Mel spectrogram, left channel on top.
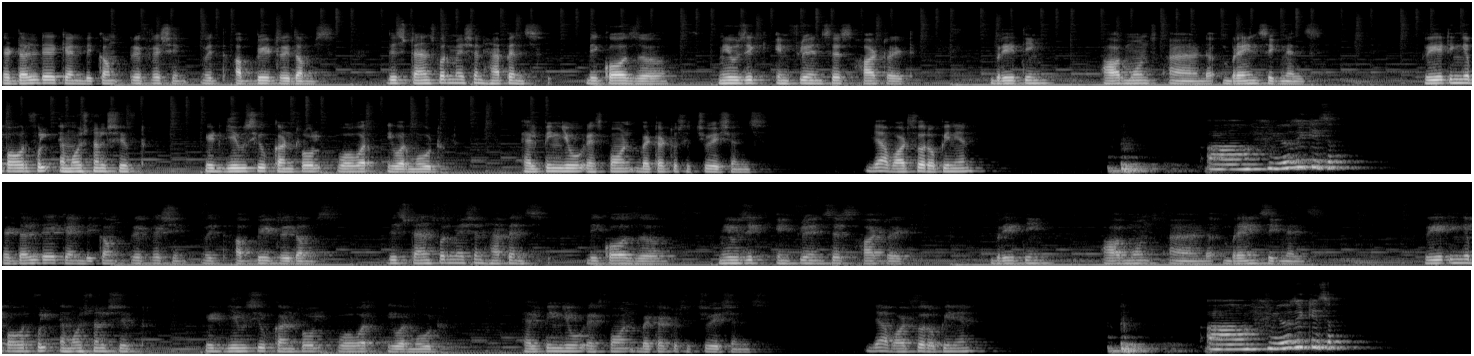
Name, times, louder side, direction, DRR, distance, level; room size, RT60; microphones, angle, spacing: voice 1, 0.0-3.3 3.8-5.4 5.8-6.7 7.2-9.0 9.9-10.5 11.0-13.2 14.2-16.0 16.7-19.1 19.9-22.3 23.3-24.4, left 7 dB, 55° left, 13 dB, 0.3 m, -22 dB
sound 1, 1.1-20.3, left 1 dB, 90° left, 1.1 m, -40 dB
voice 2, 26.7-28.0, right 1 dB, 35° right, 3 dB, 1.8 m, -22 dB
8.1 x 5.9 x 6.5 m, 0.66 s
head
